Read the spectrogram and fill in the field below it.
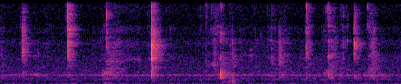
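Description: A man chews and slurps noodles close by.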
